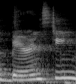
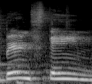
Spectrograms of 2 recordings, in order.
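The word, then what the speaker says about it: Berenstain: of things ourselves right so if something is pronounced The Berenstein Bears our minds are immediately going to associate that within but it's bearing stain Bears right like the whole thing is that it's an A so then Skechers in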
